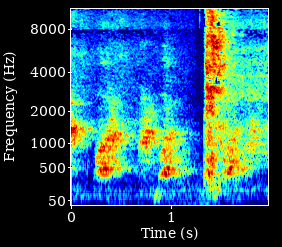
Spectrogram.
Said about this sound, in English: Dog barks.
